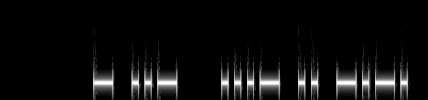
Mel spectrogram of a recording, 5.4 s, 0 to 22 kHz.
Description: Morse code, heard as a keyed tone, about 15 wpm, 700 Hz. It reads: TU VIC
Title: K1USN SST QSO Practice - 15wpm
